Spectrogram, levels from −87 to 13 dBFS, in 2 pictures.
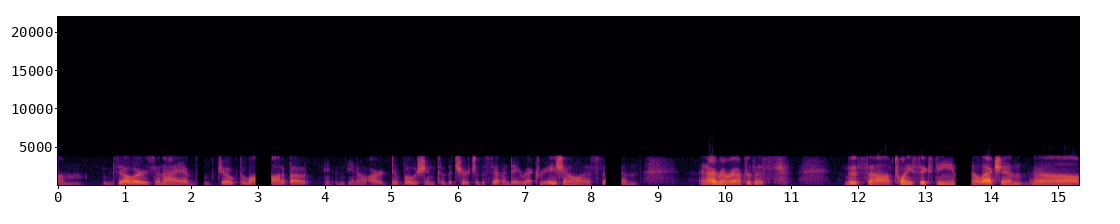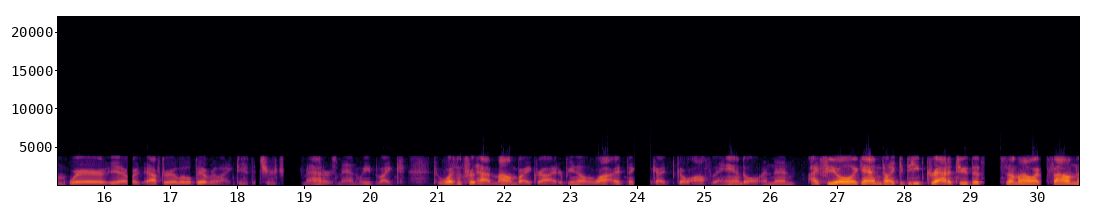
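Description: At 2.10 to 2.19 s the speech drops out abruptly. This is packet loss filled with silence: the receiver substituted dead air for missing packets. The 90 ms hole fits three lost 30 ms packets. It recurs at 16.35 to 16.44 s, 18.27 to 18.33 s (60 ms, about two packets) and 30.06 to 30.15 s.

Starting at 2.96 s, quarter-second holes interrupt the speech at a steady beat: 2.96, 8.21, 13.46, 18.71, 23.96 and 29.21 s, each 250 ms. This is a gap between chunks. The audio arrived in 5 s pieces, and silence was inserted at each join, so nothing is missing but the flow stops. Through all of this the G.711 telephone coding keeps its narrow 300 Hz to 3.7 kHz line band.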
